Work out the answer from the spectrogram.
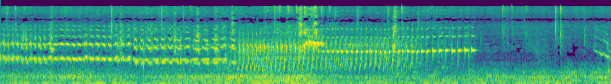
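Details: Malinois canary singing for mating, a steady rolling trill of rapid repeated notes that shifts pitch midway and then fades, set against a constant background hiss.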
